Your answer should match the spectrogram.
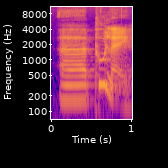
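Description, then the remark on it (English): A person imitates a chicken with two short, nasal clucking calls: a sustained first squawk, then a brief pause and a rising-and-falling second call, loud. “I'm not mad, I'm just trying to explain to you what a chicken is.”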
